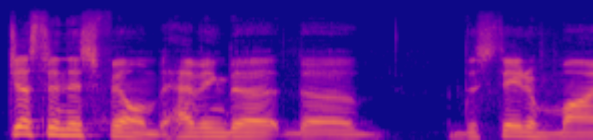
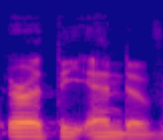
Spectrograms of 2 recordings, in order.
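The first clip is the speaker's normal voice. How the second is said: usual speaking voice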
